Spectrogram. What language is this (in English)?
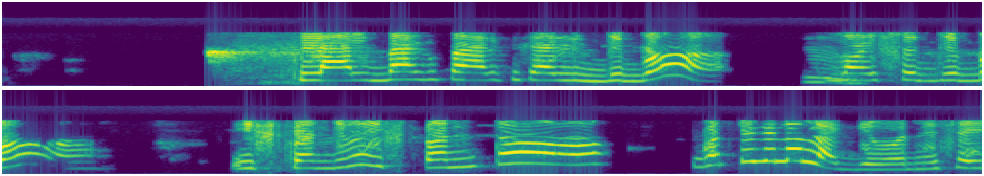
Odia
